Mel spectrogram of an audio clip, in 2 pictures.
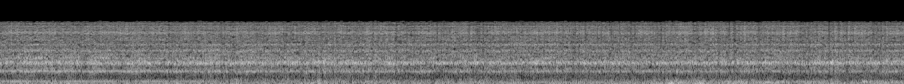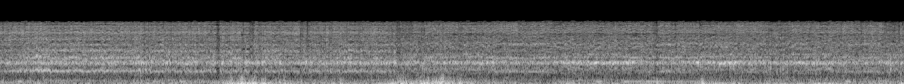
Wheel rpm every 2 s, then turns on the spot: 170, 160, 160, 170, 160, 160, 160, 170, 160.
none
